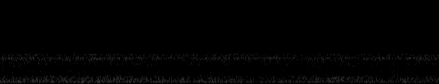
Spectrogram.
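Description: Near silence: room tone with a faint steady hiss and low hum.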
